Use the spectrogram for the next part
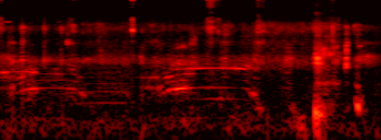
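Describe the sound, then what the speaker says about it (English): Angus cattle lowing outdoors in a ranch yard, a few faint, distant moos rising briefly over low background noise, with a louder call near the end. "You can hear all the cows in the background."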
